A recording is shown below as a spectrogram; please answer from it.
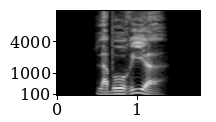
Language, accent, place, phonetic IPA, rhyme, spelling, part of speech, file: German, Germany, Berlin, [laboˈʁiːɐ̯], -iːɐ̯, laborier, verb, De-laborier.ogg
- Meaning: 1. singular imperative of laborieren 2. first-person singular present of laborieren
